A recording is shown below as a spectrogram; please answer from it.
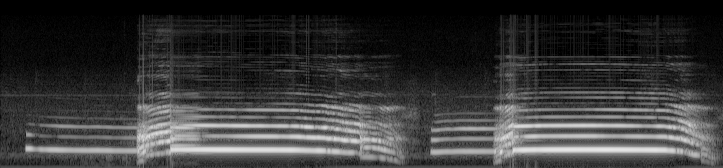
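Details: Yarrow, a pet dog, howls on command on a couch. Two long, steady, tonal howls, each several seconds long, hold an even pitch and then slide downward as they fade. A short pause separates the two howls.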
